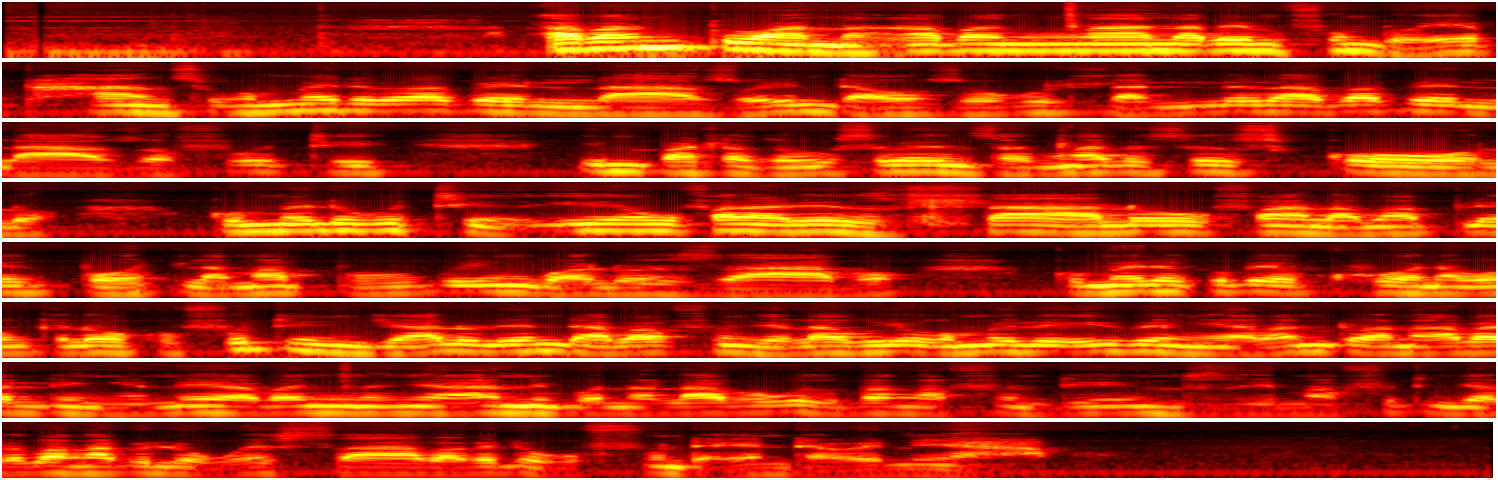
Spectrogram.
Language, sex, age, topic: North Ndebele, male, 50+, education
